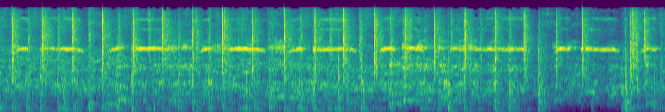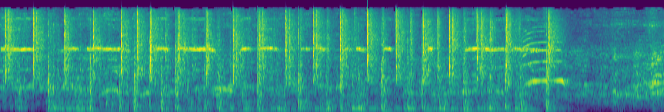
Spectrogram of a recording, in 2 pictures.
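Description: Drums beat a fast, steady rhythm.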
